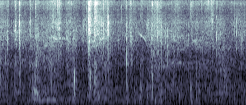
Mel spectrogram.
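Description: Footsteps of a small group walking on a village lane: irregular soft scuffs and taps, with faint voices in the background.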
